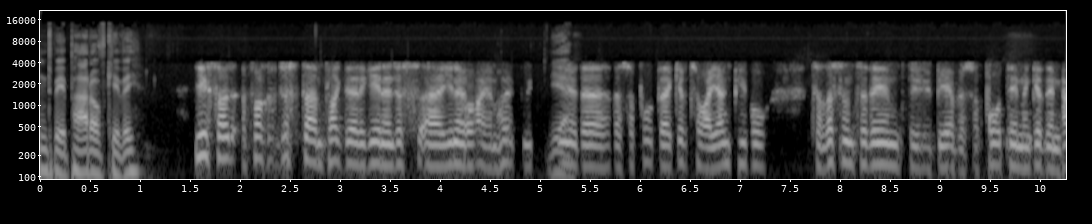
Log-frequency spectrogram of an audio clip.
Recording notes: We were joined on the phone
